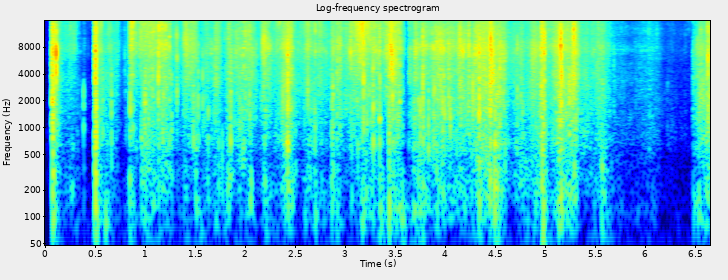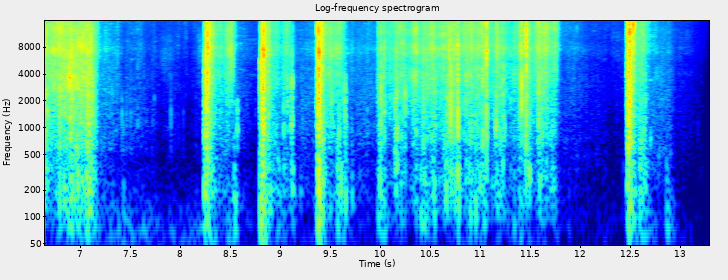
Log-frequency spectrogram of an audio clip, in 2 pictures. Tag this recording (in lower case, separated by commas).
crumpling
